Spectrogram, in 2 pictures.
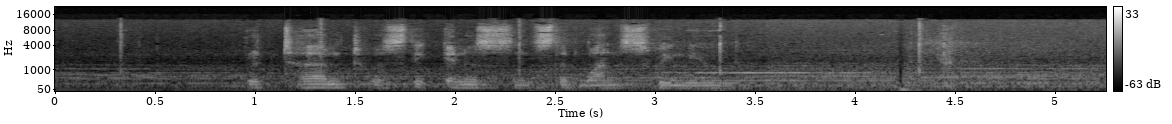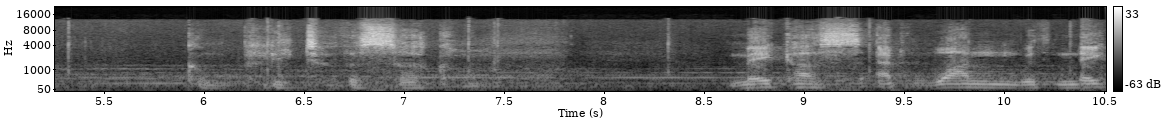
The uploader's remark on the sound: The Avebury Enigma is a guided walk, audio collage and exploration of the sacred landscape at Avebury. We walk, dowse, and record the stones and landscape.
